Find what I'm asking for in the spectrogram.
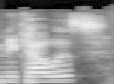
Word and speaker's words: Nicalis: Aw, Nicalis, am I saying that right? Nicholas? Nicalis? – I've always said Nicalis.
